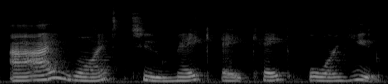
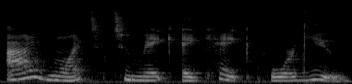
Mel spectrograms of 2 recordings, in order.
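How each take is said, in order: First: Slow, even, louder dictation. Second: Slow, clear dictation pace. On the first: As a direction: repeat the sentence slowly and loudly. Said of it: "sight word sentence of the day". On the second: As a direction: read each word slowly for kids. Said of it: "Our sight word sentence of the day". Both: Shown as a demonstration.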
